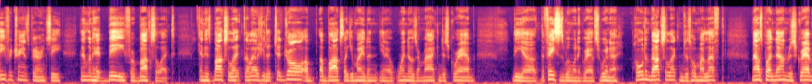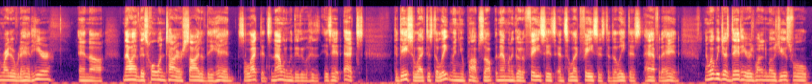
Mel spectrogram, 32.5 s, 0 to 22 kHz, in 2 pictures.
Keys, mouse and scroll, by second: 4.0 b, 23.4 x.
